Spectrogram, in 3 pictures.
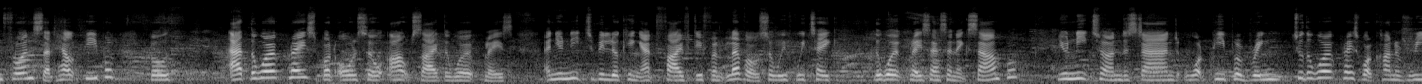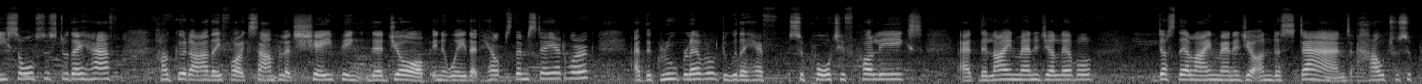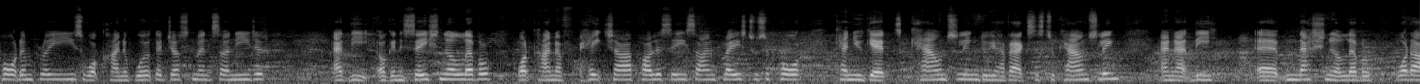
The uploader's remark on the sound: This podcast was recorded live from Boyes Turner’s HR Conference. In London.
